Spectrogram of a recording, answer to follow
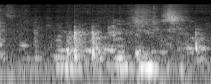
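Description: Low voices talking in a room, with light clinks and clatter of small objects being handled.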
